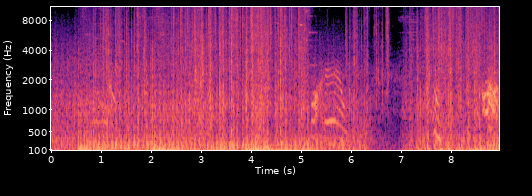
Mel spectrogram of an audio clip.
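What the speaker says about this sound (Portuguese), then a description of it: "Vai atirar!" Rapid bursts of gunfire in a multiplayer shooter video game, continuous and loud throughout, with excited voices talking over the shooting and a brief lull near the end before the firing resumes.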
